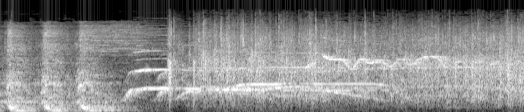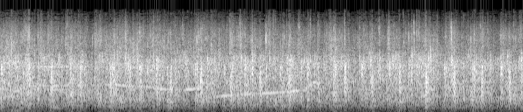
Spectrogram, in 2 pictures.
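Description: The dance music ends on its last drum beats about a second in, then an audience breaks into sustained applause mixed with cheering voices.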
